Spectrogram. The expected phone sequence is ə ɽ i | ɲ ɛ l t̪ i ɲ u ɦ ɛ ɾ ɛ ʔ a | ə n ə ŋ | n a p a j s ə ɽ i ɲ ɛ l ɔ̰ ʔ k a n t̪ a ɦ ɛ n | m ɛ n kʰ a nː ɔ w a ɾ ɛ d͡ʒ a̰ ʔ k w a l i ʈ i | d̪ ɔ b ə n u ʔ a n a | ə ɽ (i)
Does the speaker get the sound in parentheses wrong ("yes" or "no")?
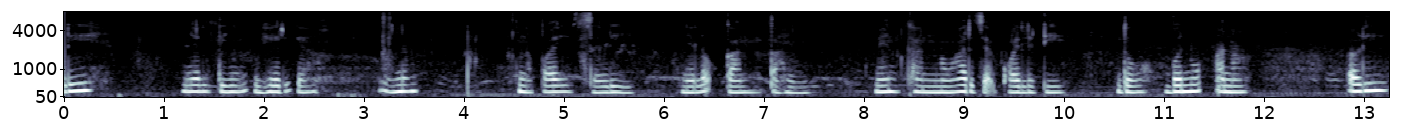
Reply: no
